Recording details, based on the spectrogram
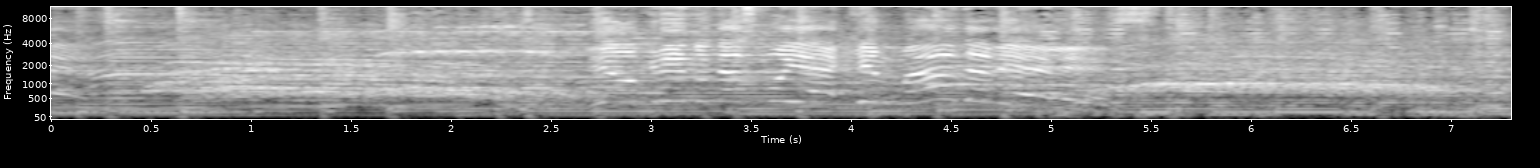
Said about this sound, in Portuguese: Mas sanfoneiro, eu quero ver o grito apaixonado dos homens.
